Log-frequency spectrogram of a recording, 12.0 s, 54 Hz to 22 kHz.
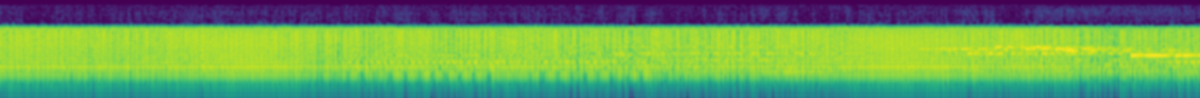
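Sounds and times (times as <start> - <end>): steady hum-like tones: 3.3 - 12.0
digital data tones: 9.4 - 12.0.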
